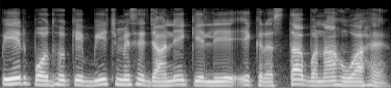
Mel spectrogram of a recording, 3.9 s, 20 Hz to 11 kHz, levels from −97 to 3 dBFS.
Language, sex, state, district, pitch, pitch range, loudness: Hindi, male, Assam, Kamrup Metropolitan, 155 Hz, 135-170 Hz, -14 LUFS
